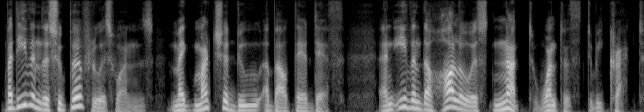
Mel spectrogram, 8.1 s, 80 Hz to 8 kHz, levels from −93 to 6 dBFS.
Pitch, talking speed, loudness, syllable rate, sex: 135 Hz, 150 wpm, -21 LUFS, 4.2 syllables/s, male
